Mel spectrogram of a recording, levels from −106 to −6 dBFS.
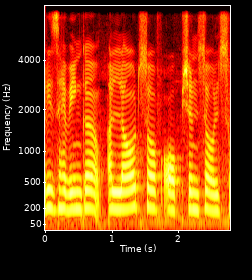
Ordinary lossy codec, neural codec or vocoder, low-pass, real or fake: none; none; 7.2 kHz; real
